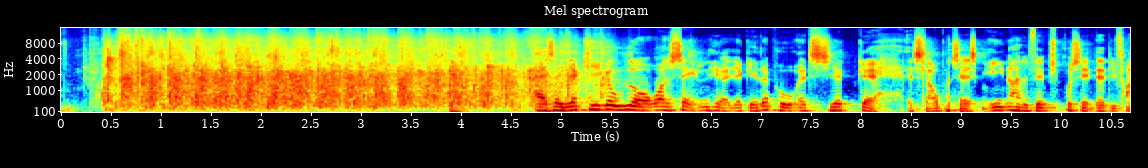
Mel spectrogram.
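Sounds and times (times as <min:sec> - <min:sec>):
crowd applause in a large room: 0:00.2 - 0:05.9
speech: 0:04.8 - 0:10.6.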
